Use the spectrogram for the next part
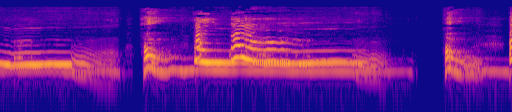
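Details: A Chihuahua singing along with a person: wavering, drawn-out howls over the person's steady, sustained singing tone.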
